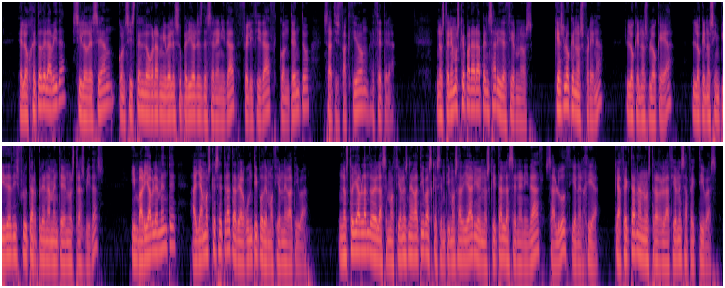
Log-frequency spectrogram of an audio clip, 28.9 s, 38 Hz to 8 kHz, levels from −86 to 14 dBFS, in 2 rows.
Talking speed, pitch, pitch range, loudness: 170 wpm, 115 Hz, 105-130 Hz, -25 LUFS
